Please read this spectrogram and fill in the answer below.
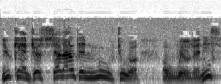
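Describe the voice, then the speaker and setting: Husky, stern old planter father. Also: high voice, big pitch swings, normal speed, exaggerated voice. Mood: stern disapproval. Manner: admonishing, emphatic. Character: stern, settled older Southern planter father. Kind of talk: 1950s radio drama acting. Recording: dull 1950s radio recording.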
